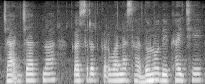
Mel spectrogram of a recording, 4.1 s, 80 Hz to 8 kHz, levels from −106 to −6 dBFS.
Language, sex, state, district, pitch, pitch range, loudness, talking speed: Gujarati, female, Gujarat, Valsad, 170 Hz, 160-175 Hz, -17 LUFS, 100 wpm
